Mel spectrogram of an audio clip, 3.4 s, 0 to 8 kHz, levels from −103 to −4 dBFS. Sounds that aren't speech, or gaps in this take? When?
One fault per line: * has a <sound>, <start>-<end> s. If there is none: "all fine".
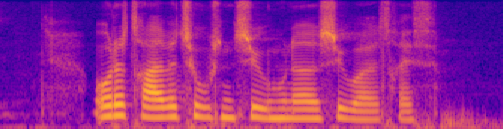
all fine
